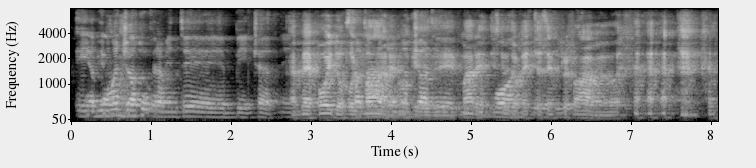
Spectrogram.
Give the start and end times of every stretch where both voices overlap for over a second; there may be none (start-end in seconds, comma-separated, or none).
3.4-6.6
